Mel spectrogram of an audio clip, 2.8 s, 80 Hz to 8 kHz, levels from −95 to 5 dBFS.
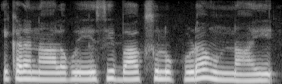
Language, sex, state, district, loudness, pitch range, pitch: Telugu, female, Telangana, Hyderabad, -14 LUFS, 195-210 Hz, 200 Hz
